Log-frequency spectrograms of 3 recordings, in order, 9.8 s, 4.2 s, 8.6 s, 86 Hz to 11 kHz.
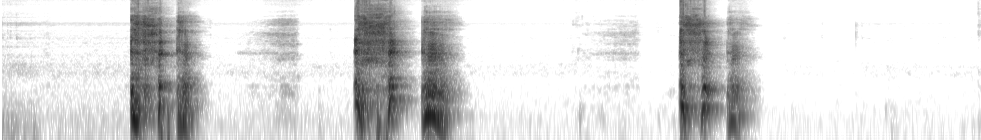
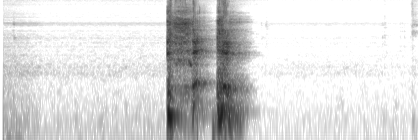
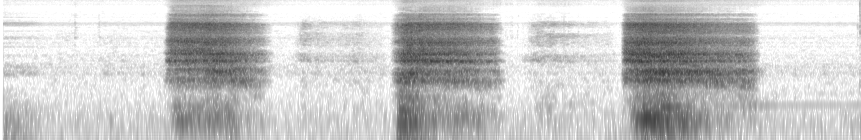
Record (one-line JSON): {"three_cough_length": "9.8 s", "three_cough_amplitude": 32768, "three_cough_signal_mean_std_ratio": 0.32, "cough_length": "4.2 s", "cough_amplitude": 32768, "cough_signal_mean_std_ratio": 0.29, "exhalation_length": "8.6 s", "exhalation_amplitude": 19739, "exhalation_signal_mean_std_ratio": 0.5, "survey_phase": "beta (2021-08-13 to 2022-03-07)", "age": "65+", "gender": "Male", "wearing_mask": "No", "symptom_cough_any": true, "symptom_runny_or_blocked_nose": true, "symptom_sore_throat": true, "symptom_fatigue": true, "smoker_status": "Ex-smoker", "respiratory_condition_asthma": false, "respiratory_condition_other": false, "recruitment_source": "Test and Trace", "submission_delay": "2 days", "covid_test_result": "Positive", "covid_test_method": "LFT"}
